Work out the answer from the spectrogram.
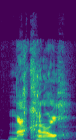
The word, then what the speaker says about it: macaron: I think to pronounce it correctly, you need to say macaron.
